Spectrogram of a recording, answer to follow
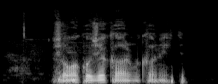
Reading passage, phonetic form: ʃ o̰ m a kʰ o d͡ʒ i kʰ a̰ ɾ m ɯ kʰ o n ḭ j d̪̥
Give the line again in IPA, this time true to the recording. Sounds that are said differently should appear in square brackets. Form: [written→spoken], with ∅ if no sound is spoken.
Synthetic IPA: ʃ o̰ m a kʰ o d͡ʒ [i→a] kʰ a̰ ɾ m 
